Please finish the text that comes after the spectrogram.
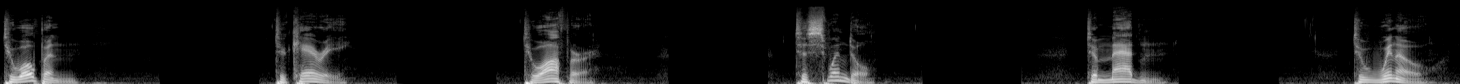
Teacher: syllables ending with a suffix o n e l or is the stress is on the first syllable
